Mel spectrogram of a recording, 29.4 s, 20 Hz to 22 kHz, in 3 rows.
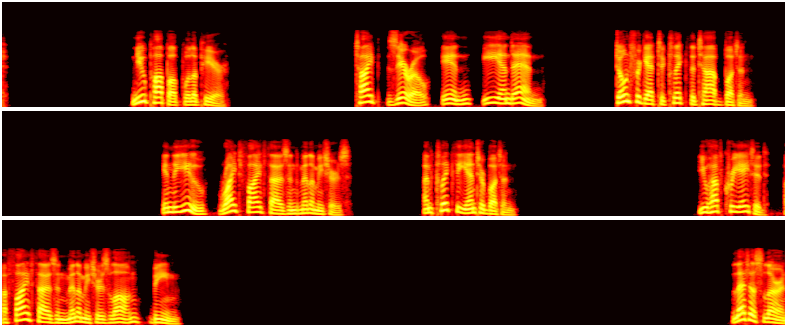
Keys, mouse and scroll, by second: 1.4 Return, 3.4 scroll down 2, 7.4-11.2 typing, 12.3-13.6 typing, 18.5-19.2 typing, 21.5-22.3 typing, 21.8-23.6 scroll down 1, 27.9-28.6 typing, 28.1 scroll up 1.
